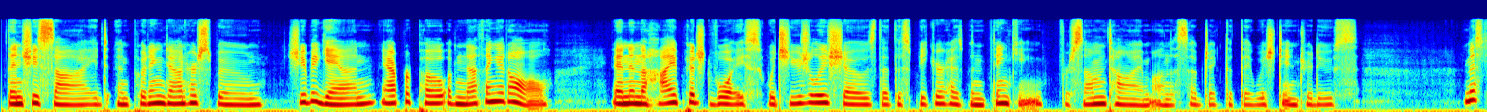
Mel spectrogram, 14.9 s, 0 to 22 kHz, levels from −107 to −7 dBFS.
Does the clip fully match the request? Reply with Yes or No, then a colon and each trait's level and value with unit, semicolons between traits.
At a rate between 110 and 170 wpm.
Yes: average, 165 wpm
